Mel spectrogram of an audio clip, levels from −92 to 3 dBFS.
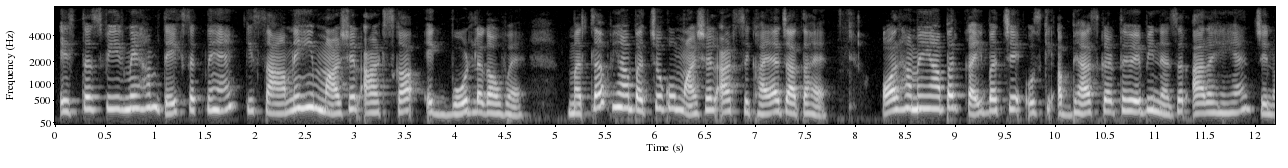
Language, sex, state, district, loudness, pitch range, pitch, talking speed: Hindi, female, Uttar Pradesh, Budaun, -16 LUFS, 215-295 Hz, 250 Hz, 195 wpm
